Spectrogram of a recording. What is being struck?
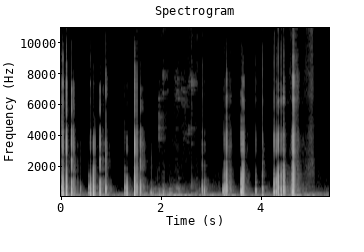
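Faux leather pouch.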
